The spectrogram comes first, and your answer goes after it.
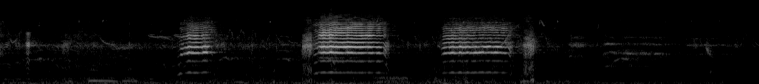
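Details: Sheep on a sheep farm bleat in loud, wavering bursts, with softer calls between them.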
